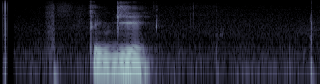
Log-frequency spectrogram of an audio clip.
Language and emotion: Russian, neutral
